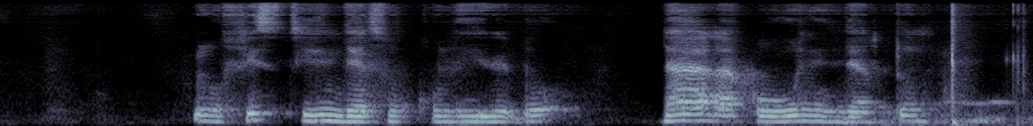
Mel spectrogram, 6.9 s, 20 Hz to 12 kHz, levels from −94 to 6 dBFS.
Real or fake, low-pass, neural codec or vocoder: fake; 10.8 kHz; codec, 44.1 kHz, 2.6 kbps, DAC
